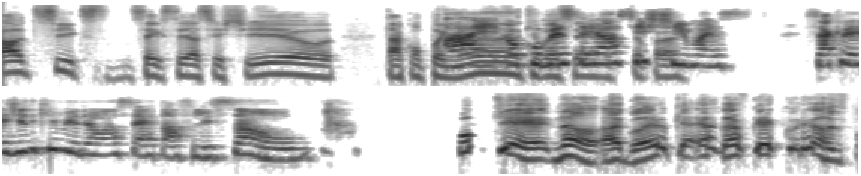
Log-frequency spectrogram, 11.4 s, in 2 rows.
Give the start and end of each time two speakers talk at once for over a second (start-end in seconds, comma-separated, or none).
2.9-4.6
